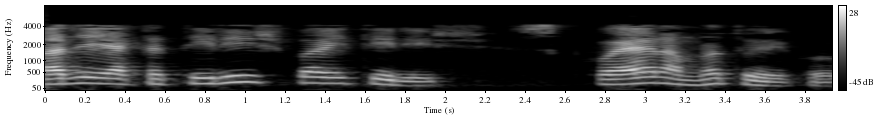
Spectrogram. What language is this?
Bangla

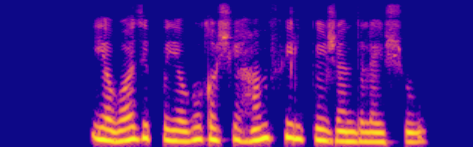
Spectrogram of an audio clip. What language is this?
Pashto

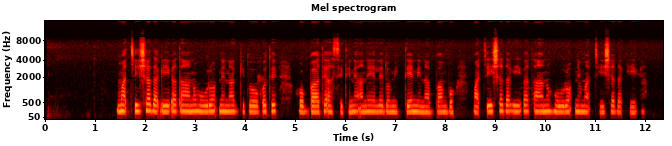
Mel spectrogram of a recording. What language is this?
Sidamo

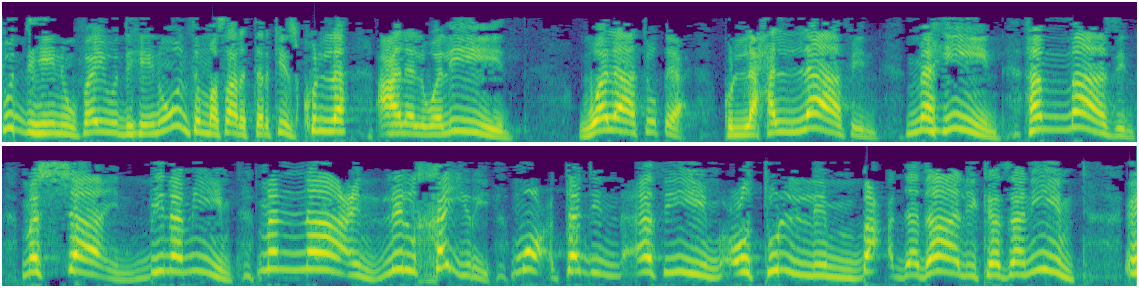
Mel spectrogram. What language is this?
Arabic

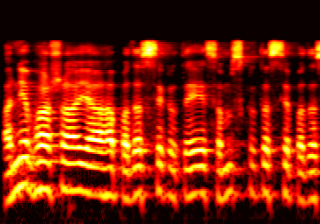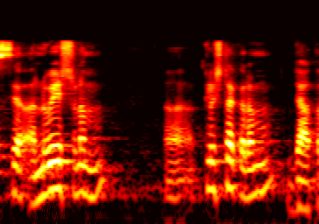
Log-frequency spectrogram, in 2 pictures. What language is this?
Sanskrit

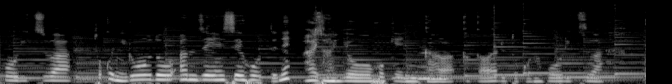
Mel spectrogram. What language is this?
Japanese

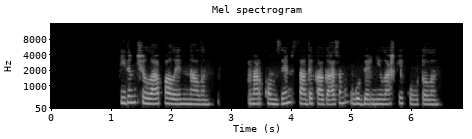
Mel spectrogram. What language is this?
Mari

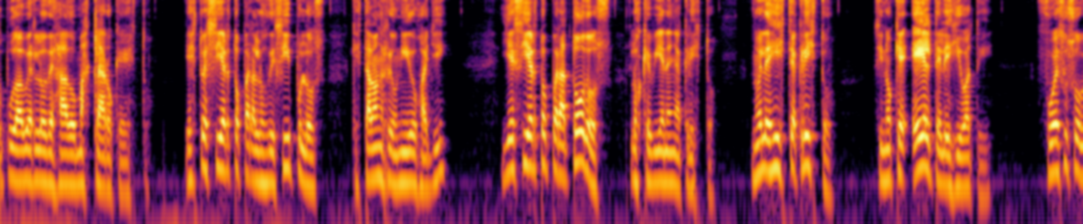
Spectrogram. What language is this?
Spanish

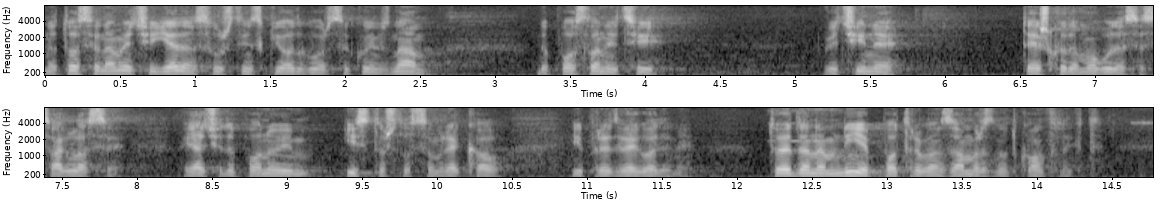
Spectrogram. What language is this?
Serbian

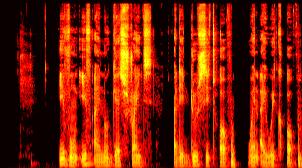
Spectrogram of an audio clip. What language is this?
Nigerian Pidgin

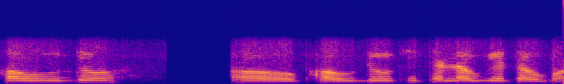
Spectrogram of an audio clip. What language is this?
Manipuri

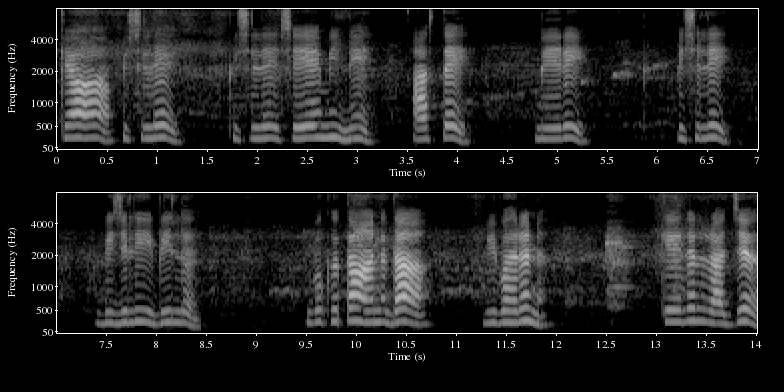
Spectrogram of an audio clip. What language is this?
Dogri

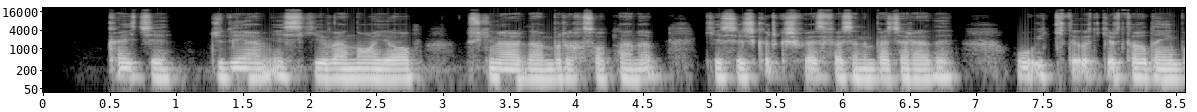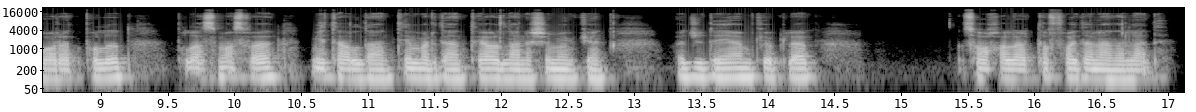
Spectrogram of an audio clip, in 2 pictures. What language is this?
Uzbek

